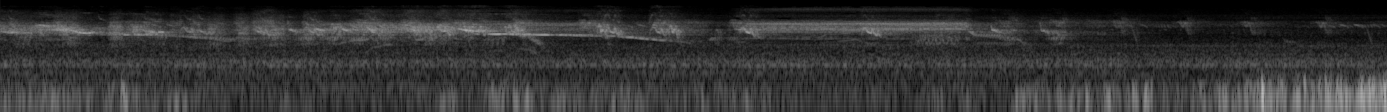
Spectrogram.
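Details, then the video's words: Baya weaver song from Phaltan, Satara, Maharashtra, India: rapid sizzling chatter gives way to a clear downward-sliding whistle, then a flat buzzy wheeze lasting about a second, followed by scattered chirps and low rustling. "Baya Weaver"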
